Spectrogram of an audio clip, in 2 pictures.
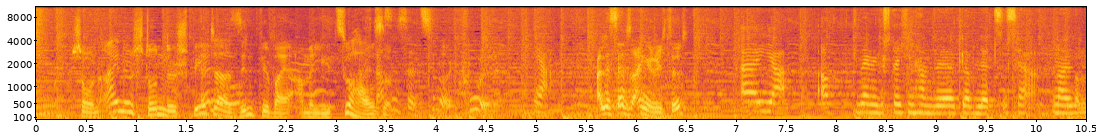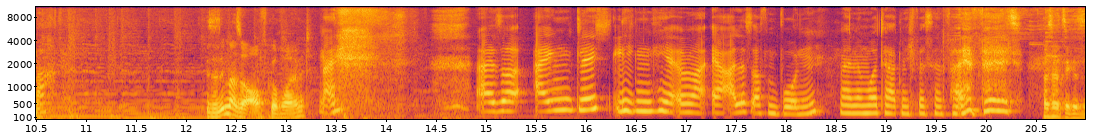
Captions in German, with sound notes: Schon eine Stunde später sind wir bei Amelie zu Hause. Das ist dein Zimmer? Cool! - Ja. Alles selbst eingerichtet? Ja, die Wände haben wir gestrichen, ich glaube, letztes Jahr. Ist das immer so aufgeräumt? - (lachend:) Nein. Also, eigentlich liegt hier immer alles auf dem Boden. Meine Mutter hat mich ein bisschen veräppelt.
